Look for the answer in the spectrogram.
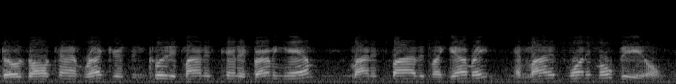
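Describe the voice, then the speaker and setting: Male weather radio announcer, scripted forecast read, narrow phone-like 1980s broadcast sound with faint noise. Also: medium pitch. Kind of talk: scripted weather bulletin reading.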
